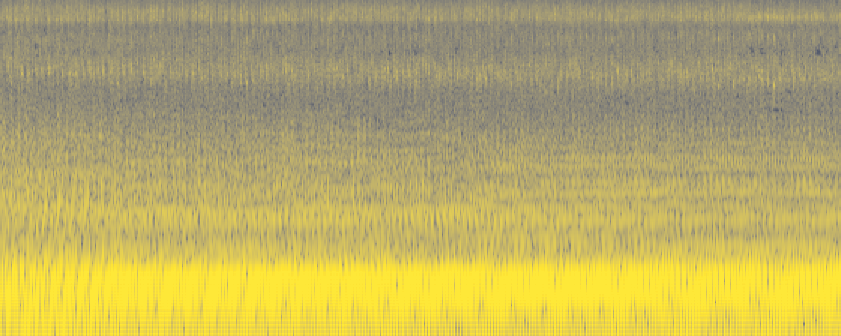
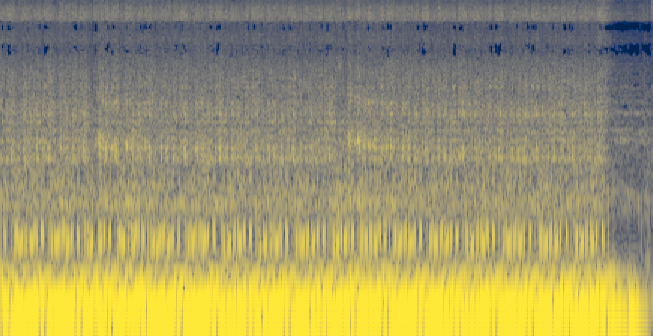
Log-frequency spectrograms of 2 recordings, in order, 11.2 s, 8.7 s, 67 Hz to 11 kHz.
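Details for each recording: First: Nissan 300ZX Z32, sat for years, just revived with starting fluid: loud, steady low engine drone with even beat and a faint high squeal on top, holding idle; still running on old stale gas. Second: Nissan 300ZX Z32 that sat for years cranks but won't start, on a jumper in neutral after a fuel pump replacement and oiling the cylinders. It churns at an even two beats a second without firing; it later still wouldn't start with brake cleaner sprayed into the intake, and spark was then checked.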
